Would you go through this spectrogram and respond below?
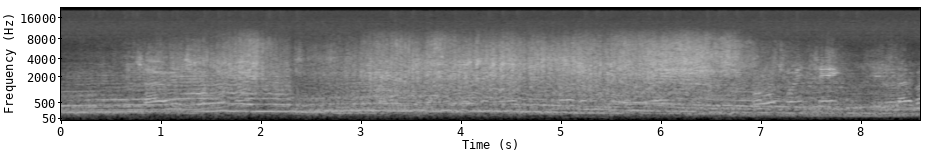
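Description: Race cars at Alwalton Raceway in 1983, engines droning steadily with shifting revving pitches throughout, under a commentator's continuous talk.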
